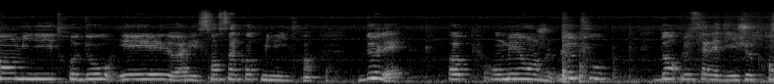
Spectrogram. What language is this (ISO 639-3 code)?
fra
